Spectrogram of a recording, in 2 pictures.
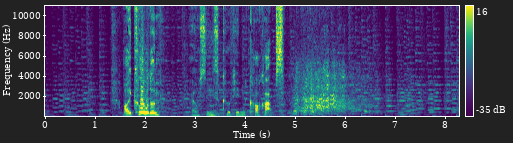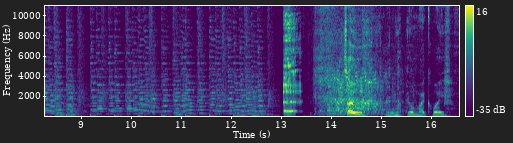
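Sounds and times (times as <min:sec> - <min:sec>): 
speech: 0:01.6 - 0:05.2, 0:14.3 - 0:16.5
laughter: 0:04.9 - 0:06.6, 0:13.7 - 0:15.5
long deep rumbling burp and rhythmic belching: 0:13.0 - 0:13.4.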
